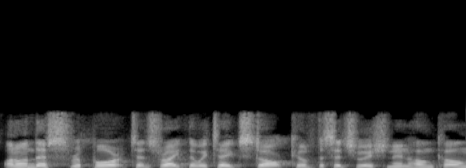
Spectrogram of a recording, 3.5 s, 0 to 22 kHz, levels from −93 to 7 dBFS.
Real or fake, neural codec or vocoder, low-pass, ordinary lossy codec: fake; codec, 24 kHz, 1.2 kbps, DualCodec; 7.2 kHz; none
